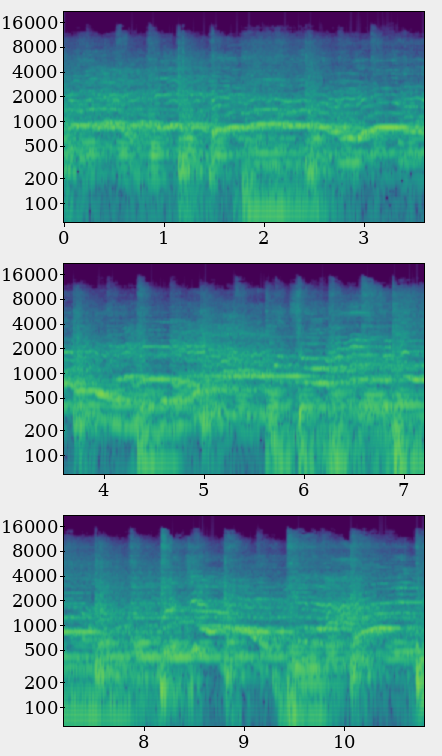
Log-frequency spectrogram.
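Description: Live gospel music: female and male vocalists singing into microphones over a band with keyboard and a steady beat.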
